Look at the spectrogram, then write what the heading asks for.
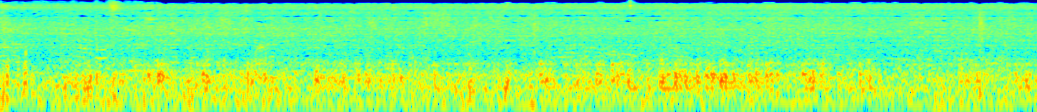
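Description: Passenger train running on the rails, heard from on board: a steady, loud rumble of wheels and coach.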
